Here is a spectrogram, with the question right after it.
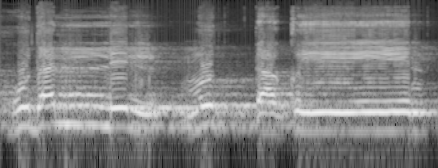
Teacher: یہاں سے حمزہ اور ہا ادا ہوتا ہے، اس ہا کی آواز تھوڑی بھاری ہوتی ہے۔ ھدی، دال کو لام سے ملا کر پڑھیں گے، یا کو نہیں پڑھا جائے گا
